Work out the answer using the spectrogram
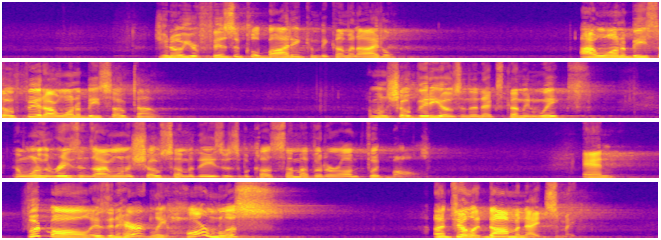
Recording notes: Recorded live during our Wednesday night service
